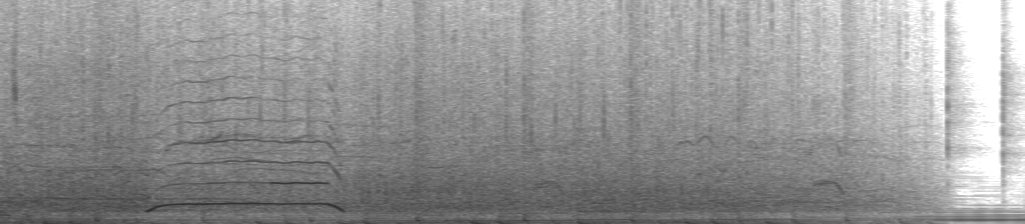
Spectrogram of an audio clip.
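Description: Studio audience applauding and cheering over steady background music, with one long held high note rising above it about a second and a half in. The applause and music fade out near the end.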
